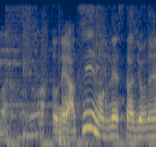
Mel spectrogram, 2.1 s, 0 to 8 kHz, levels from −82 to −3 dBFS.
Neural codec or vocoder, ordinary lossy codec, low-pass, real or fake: codec, 16 kHz, 8 kbps, FunCodec, trained on Chinese and English, 25 frames a second; none; 7.2 kHz; fake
